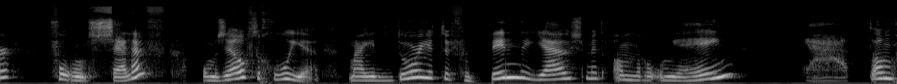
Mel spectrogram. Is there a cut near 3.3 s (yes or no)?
no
